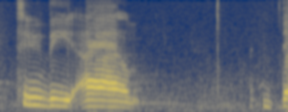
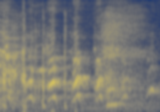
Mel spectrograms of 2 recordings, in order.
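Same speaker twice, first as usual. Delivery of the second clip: bright laugh, much higher; real high laugh. Real, not acted. Woman remembering the nuns around her, real laughter. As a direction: laugh out at the memory.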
